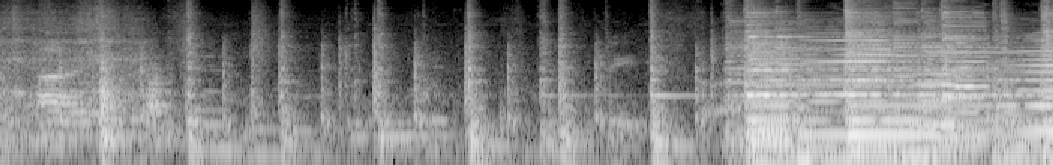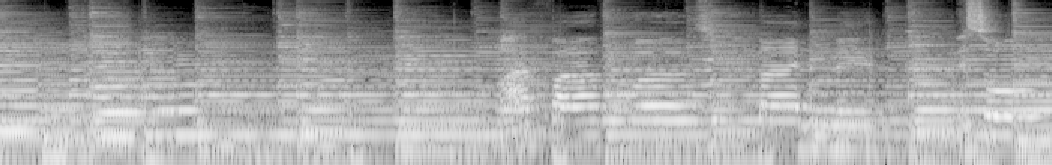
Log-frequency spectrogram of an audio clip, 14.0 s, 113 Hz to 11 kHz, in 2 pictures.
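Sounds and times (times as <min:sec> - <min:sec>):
guitar strumming: 0:00.6 - 0:14.0
plucked string notes: 0:00.8 - 0:14.0
bluegrass string band playing: 0:04.6 - 0:13.7.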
